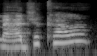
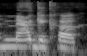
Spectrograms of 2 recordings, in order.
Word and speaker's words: Magicka: skyrim with real and he said magika magika he said yeah instead of saying magicka you know like magic he said magicka with a soft g wait yeah mag is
